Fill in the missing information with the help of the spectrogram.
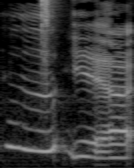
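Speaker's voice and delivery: small, high, reluctant admission; sheepish. Retold or imitated. Two brothers owning up to dad, sheepish.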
